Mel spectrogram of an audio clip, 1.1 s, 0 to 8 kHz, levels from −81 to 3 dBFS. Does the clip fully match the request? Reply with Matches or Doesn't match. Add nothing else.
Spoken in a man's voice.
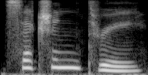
Doesn't match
